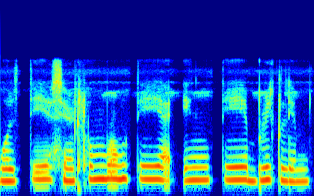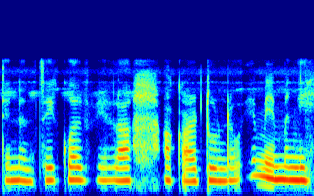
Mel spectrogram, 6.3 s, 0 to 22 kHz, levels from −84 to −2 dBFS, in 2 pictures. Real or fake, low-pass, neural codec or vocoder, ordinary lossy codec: real; 7.2 kHz; none; none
